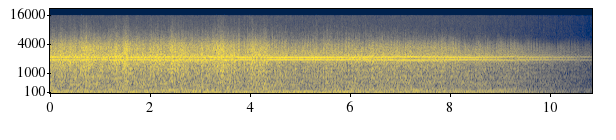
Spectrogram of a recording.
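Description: Harsh noise music: a dense wall of distorted noise with a steady high whining tone and a low droning rumble underneath, fading away over the last few seconds.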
